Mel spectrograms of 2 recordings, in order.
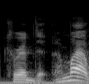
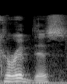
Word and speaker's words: Charybdis: In Greek, the CH is always K, just like Italian.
